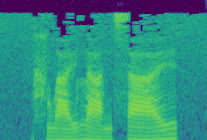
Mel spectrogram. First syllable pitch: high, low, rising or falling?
rising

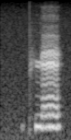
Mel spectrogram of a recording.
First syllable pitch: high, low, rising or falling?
high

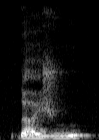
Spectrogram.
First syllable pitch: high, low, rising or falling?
low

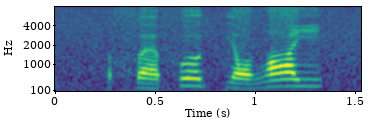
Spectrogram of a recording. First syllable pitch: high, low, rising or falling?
low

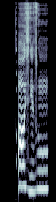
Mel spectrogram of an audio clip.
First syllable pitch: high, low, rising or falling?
high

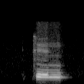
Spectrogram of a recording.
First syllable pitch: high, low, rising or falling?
high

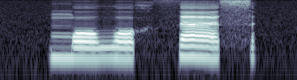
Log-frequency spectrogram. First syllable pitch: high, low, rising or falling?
low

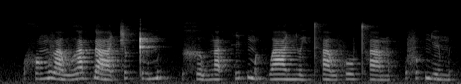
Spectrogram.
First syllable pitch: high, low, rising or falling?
rising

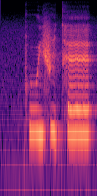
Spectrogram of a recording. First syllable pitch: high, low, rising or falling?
low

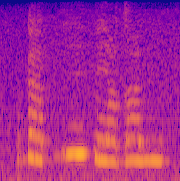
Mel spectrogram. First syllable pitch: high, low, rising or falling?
low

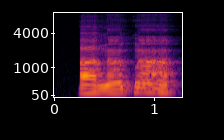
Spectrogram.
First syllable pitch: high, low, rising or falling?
low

